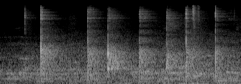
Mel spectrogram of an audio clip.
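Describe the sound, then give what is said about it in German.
A white, air-filled plastic table tennis ball clicks back and forth in a quick rally, about eight or nine crisp, hollow taps in an uneven rhythm, fairly loud. “Der sorgt beim Spielen für das ganz typische Geräusch, an dem man unser Spiel sofort erkennt.”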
